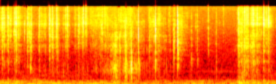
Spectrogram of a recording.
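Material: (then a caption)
Soap. A thin knife blade carves and scrapes into a palm-sized, solid, dry pink soap bar held in one hand with long pink nails, making crumbly flakes that pile up on a grey cloth. Crisp, brittle scrapes and sharp crackly clicks repeat over a steady low hum, with a few brighter snaps standing out near the middle.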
